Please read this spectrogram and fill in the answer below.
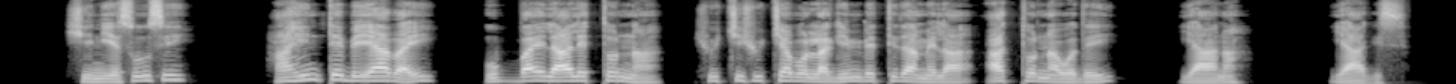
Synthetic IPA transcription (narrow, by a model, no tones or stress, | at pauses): ʃɪnjɛsuːsɪ | hɐhɪnt̪ːɛbɛʔɪjaːbɐj | ʊbːɐjlaːlɛt̪ːɔnːɐ | ʃʊt͡ʃːɪʃʊt͡ʃːɐbɔlːɐɡɪmbɛt̪ːɪd̪ɐmɛlɐɐ̰t̪ːɔnːɐwɔd̪ɛj | jaːnɐ | ja̰ːɡɪs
